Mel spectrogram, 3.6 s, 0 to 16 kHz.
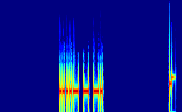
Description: Morse code, heard as a keyed tone, about 34 wpm, 700 Hz. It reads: 4TN
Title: All Cut Numbers - 3-Digit 35wpm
